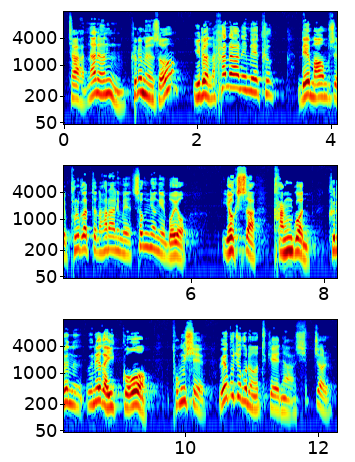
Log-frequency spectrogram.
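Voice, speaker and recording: High-pitched man preaching emphatically. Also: expressive, normal speed, darkish tone. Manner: emphatic preaching, rhetorical questions to the congregation; acts out mocking crowd voices in asides. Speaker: pastor. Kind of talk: sermon.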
